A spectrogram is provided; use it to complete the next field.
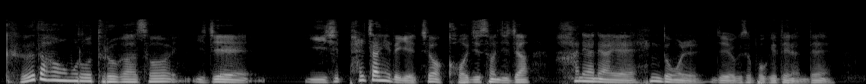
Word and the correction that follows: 하나냐: 거짓 선지자 중에 하나인 하냐냐는 좀 발음하기가 좀 그러네. 하나냐는 예레미야의 예언을 거절하고 진짜 하나님의 말씀을 준다라고 또 이제 백성들을 속이는 거예요.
